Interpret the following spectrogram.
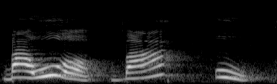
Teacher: baú é oxítona, porque tem como sílaba tônica a última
